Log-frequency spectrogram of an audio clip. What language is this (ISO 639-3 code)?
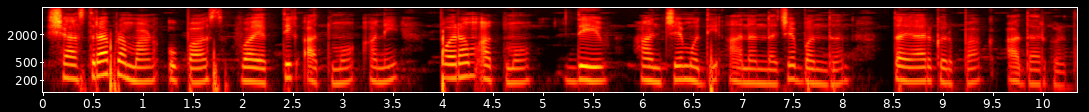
kok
